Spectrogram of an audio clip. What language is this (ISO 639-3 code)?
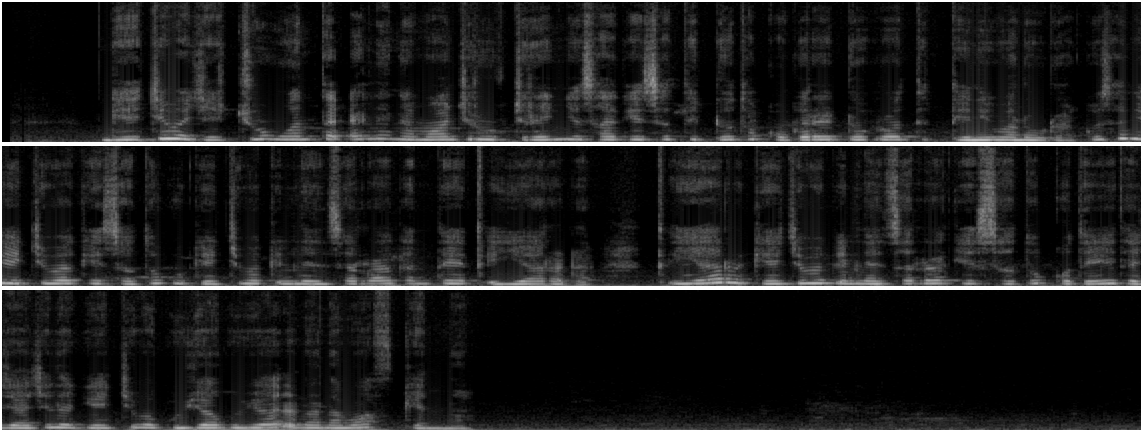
orm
